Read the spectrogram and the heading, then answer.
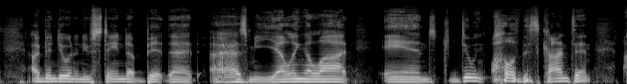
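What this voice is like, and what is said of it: Hoarse, nearly lost voice. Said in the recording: “You can probably hear it in my voice. I've simply lost my voice.”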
